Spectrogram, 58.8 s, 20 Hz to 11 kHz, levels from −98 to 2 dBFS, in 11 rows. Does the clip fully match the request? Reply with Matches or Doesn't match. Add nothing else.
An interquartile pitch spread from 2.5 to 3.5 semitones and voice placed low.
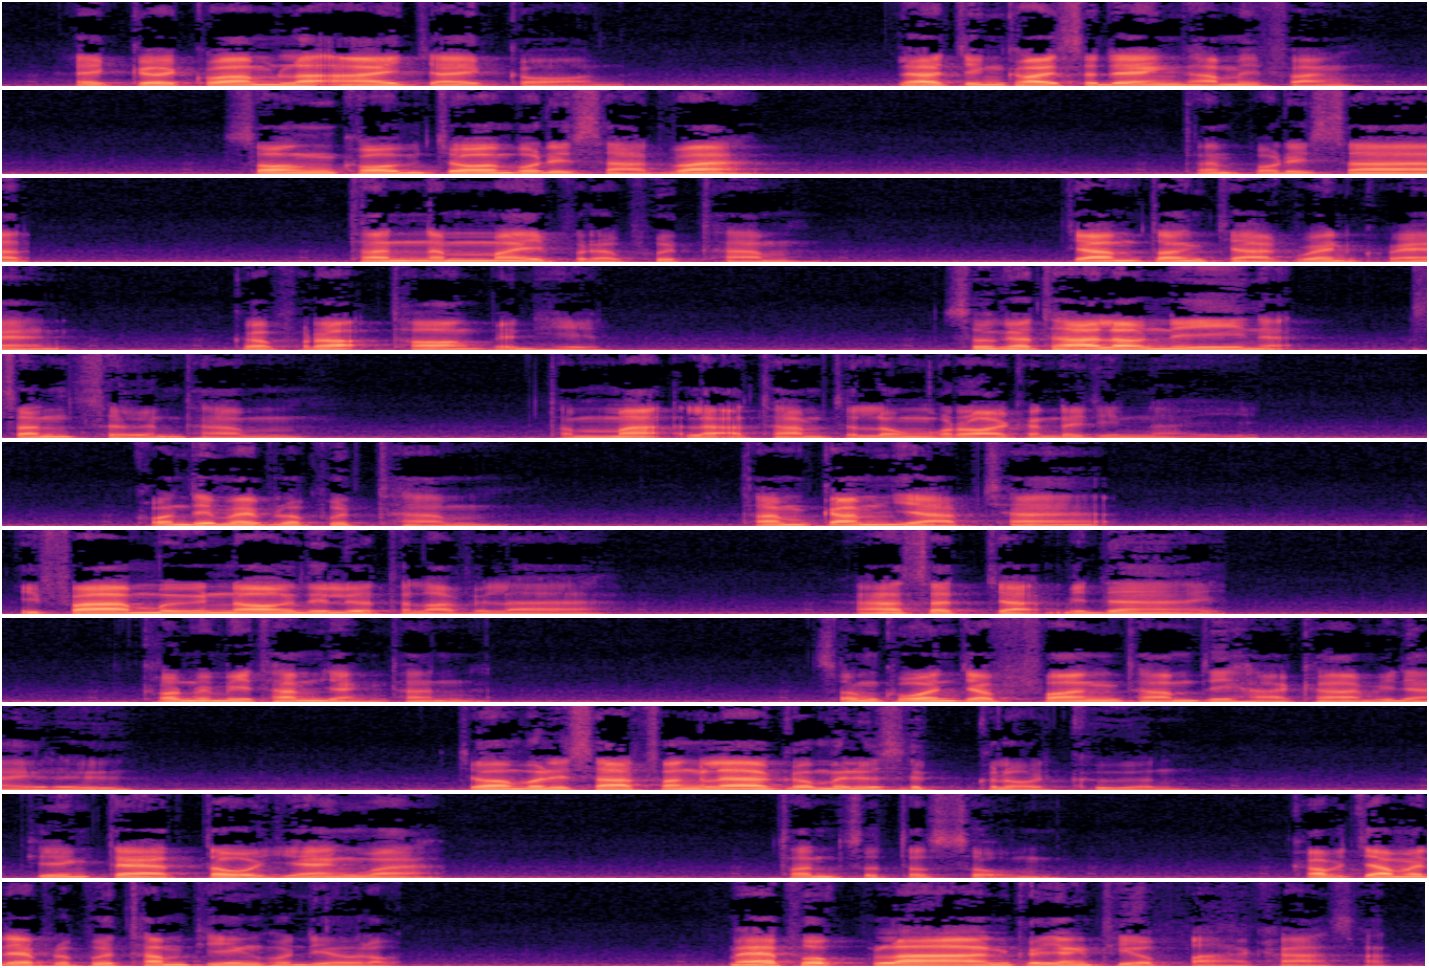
Matches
